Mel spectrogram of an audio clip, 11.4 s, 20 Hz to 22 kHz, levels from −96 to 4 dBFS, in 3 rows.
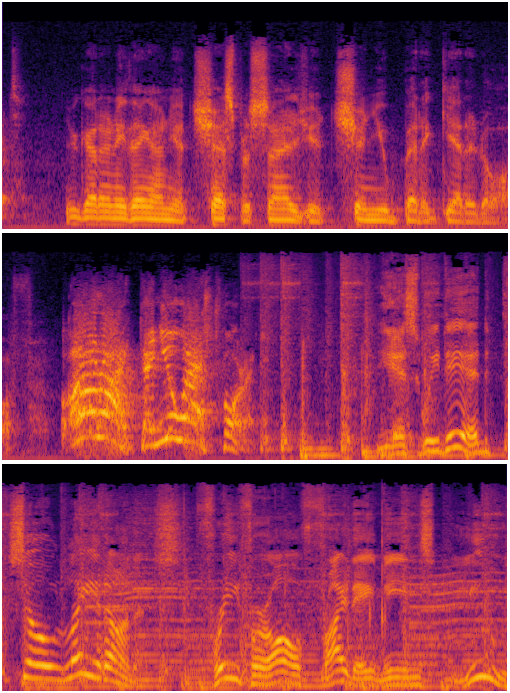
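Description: No technical faults are audible.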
